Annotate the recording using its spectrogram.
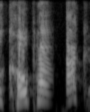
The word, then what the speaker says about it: Kopech: Is it Michael Kopech or is that how you say it? – Yep.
